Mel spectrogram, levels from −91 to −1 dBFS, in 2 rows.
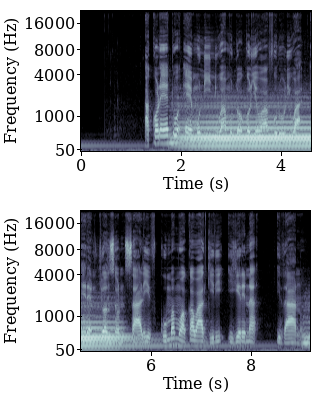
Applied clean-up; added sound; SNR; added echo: none; Bowed string instrument; -4 dB; none.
